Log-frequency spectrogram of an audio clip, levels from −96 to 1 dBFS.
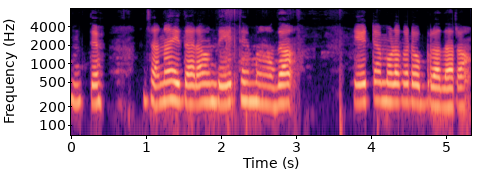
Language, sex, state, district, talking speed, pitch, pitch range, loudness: Kannada, female, Karnataka, Raichur, 155 wpm, 235 Hz, 225-245 Hz, -16 LUFS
